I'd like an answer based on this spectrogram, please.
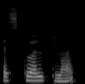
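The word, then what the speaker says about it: SQL*Plus: is SQL plus so it is written as SQL Star Plus and pronounced as SQL plus it is an Oracle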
